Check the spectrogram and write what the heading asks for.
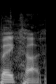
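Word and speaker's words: Bacot: Help me out with the pronunciation of his name. The big guy for North Carolina that came back. – Baycott. Armando Baycott. – Baycott.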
